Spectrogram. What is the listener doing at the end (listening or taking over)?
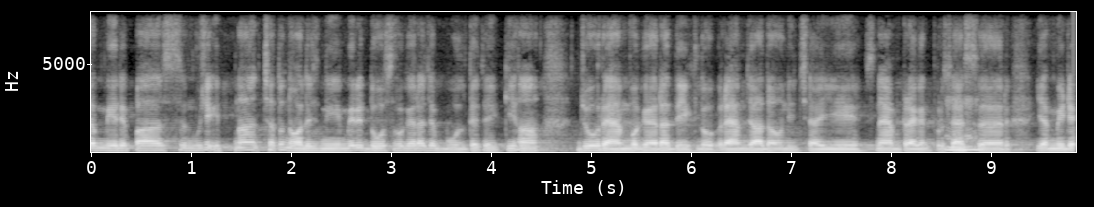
listening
